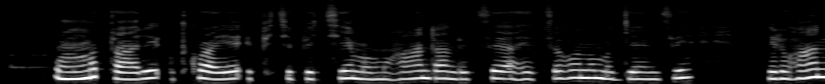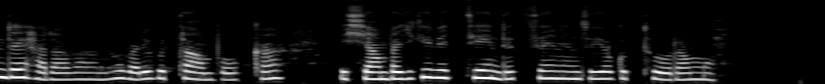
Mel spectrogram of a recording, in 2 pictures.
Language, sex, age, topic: Kinyarwanda, female, 18-24, finance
